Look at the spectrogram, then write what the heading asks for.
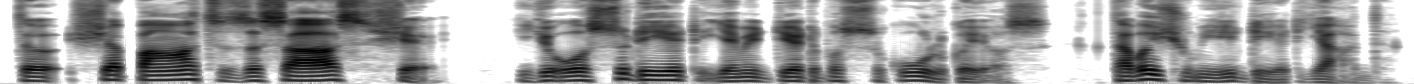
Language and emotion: Kashmiri, neutral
